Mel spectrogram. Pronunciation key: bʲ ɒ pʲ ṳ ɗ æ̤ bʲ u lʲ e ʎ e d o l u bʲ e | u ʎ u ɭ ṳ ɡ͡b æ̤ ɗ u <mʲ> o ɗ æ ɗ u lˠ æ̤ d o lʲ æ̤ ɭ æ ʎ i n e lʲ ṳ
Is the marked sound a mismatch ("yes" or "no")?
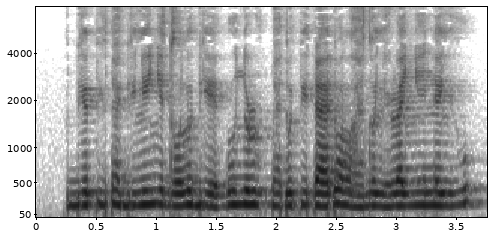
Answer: yes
